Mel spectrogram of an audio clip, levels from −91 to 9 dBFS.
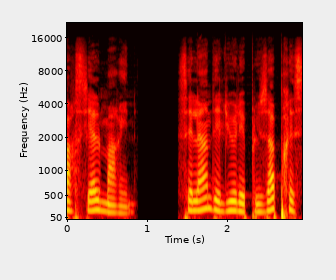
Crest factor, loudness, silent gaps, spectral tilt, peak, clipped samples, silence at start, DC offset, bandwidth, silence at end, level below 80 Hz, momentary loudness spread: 20 dB; -25 LUFS; 0.89-1.39 s; -5.5 dB/octave; -4 dBFS; under 0.1%; 0 s; under 0.1%; 15.5 kHz; 0 s; -38 dBFS; 12 LU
